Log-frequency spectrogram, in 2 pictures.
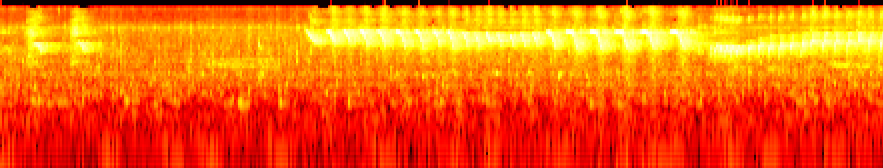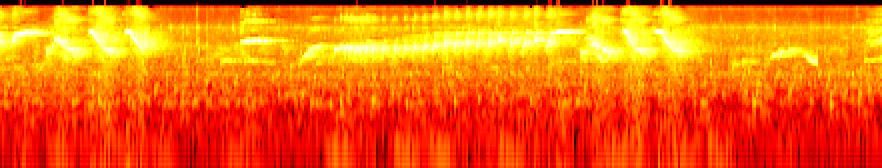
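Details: White-rumped shama singing emotionally to trigger other shamas: long high rapid trills alternating with lower sliding whistled phrases, repeated several times over thirteen seconds.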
